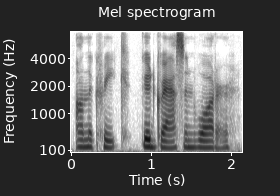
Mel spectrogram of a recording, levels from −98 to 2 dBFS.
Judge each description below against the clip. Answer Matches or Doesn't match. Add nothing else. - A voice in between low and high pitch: Matches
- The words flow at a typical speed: Matches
